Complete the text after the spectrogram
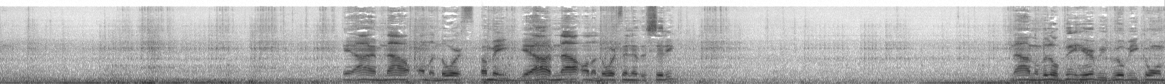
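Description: A car engine hums steadily with low road rumble.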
